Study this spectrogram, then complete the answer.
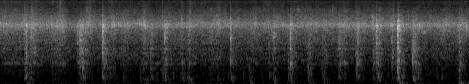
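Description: Vegetables sizzle steadily in a hot pan, with a constant frying hiss broken by frequent crackles and pops, close up and fairly quiet.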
